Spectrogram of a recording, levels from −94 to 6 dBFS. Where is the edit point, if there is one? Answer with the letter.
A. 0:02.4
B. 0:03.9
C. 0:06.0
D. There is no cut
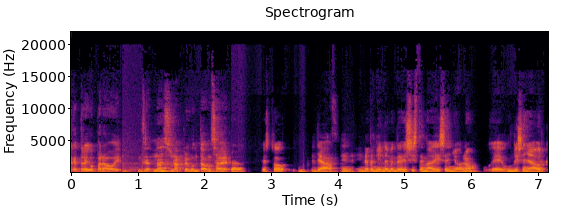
A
